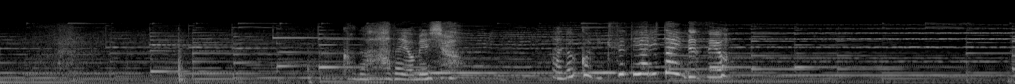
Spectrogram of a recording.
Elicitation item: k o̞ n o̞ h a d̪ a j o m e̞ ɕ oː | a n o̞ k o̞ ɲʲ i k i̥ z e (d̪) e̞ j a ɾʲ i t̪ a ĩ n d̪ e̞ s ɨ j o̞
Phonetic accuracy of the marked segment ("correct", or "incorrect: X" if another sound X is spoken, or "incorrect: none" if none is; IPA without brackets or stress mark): incorrect: t̪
